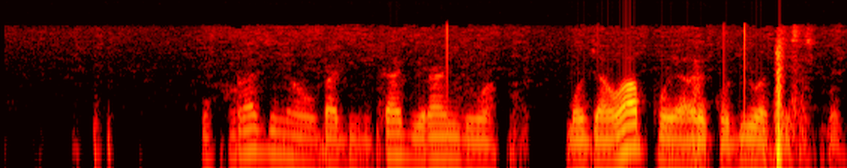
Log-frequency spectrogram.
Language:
Swahili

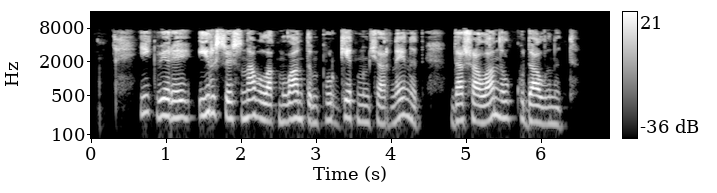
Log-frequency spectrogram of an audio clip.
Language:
Mari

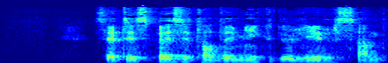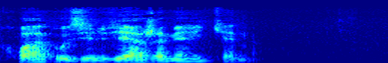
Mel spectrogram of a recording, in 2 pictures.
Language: French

